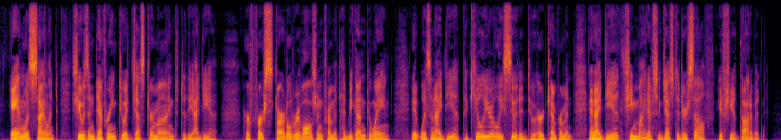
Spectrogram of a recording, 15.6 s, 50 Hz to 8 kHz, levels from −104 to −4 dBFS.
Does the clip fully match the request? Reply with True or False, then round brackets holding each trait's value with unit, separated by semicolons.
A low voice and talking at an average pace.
True (100 Hz; 175 wpm)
